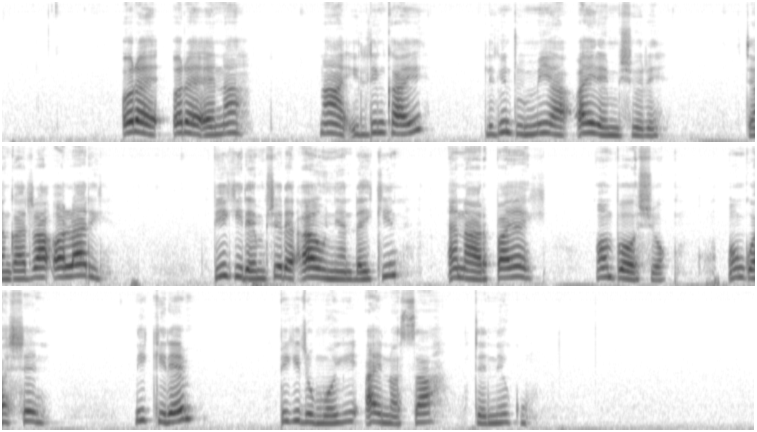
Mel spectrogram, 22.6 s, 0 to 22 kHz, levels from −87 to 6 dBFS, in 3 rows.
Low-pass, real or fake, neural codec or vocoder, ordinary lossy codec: none; real; none; none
